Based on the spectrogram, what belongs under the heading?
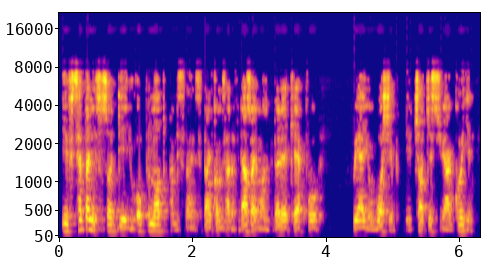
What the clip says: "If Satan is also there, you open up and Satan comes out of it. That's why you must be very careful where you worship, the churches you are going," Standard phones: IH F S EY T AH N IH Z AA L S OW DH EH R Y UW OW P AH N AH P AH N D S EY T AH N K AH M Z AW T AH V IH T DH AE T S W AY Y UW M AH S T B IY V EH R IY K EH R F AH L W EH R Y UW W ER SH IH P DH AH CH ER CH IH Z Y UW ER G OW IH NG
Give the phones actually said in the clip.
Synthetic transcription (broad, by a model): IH F S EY T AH N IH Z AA S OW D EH Y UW OW P AH N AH P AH N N S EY T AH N K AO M S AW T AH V IH T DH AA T S W AY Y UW M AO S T B IY V EH R IY K EH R F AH L W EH Y UW W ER SH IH P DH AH CH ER CH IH S Y UW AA G OW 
